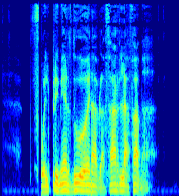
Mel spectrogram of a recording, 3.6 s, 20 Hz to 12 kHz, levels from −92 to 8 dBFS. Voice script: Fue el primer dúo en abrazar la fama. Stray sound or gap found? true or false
true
